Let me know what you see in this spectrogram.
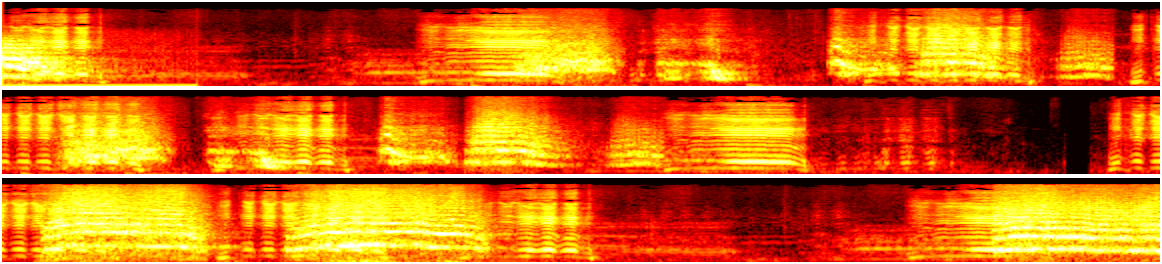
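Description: Goats bleating again and again, a string of wavering calls with short pauses between them.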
